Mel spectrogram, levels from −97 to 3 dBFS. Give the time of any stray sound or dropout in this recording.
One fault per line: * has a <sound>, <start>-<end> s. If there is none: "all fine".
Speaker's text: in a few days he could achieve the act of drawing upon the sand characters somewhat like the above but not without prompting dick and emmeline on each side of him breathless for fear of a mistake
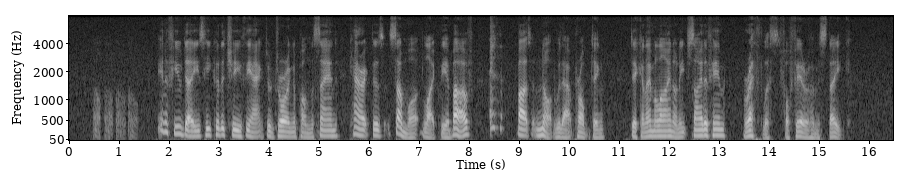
* has a laugh, 0.5-1.4 s
* has a laugh, 8.4-8.7 s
